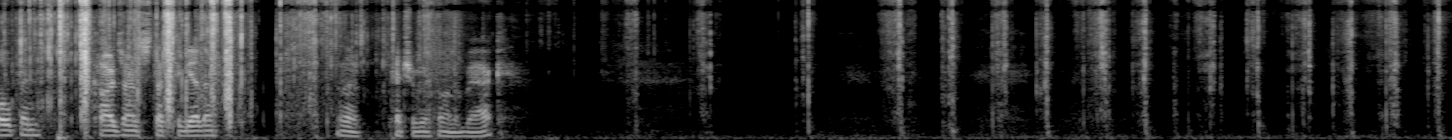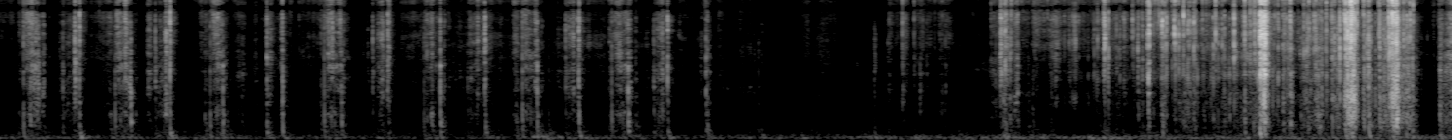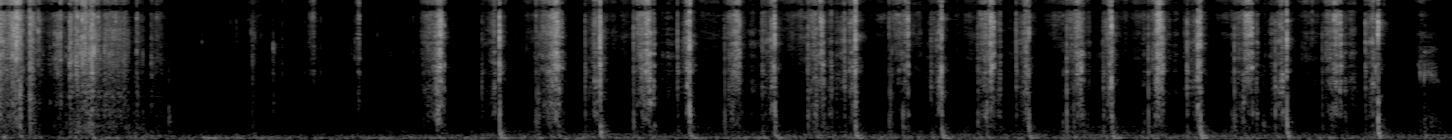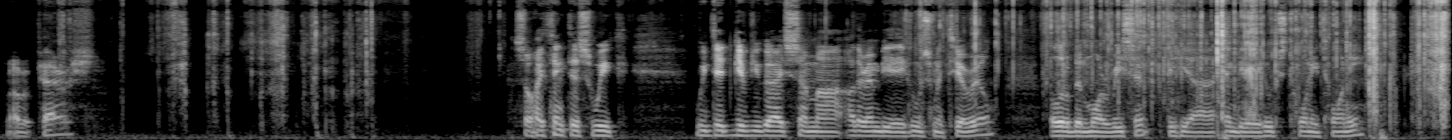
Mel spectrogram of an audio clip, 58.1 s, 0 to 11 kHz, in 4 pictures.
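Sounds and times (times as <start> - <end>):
wrapper crinkling and tearing: 0.0 - 4.6, 24.4 - 30.4, 52.5 - 58.0.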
